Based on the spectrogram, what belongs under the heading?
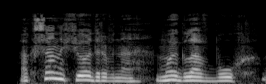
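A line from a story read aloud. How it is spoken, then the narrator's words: Gloomy explanation. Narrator (Russian): мрачно объяснил Артем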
